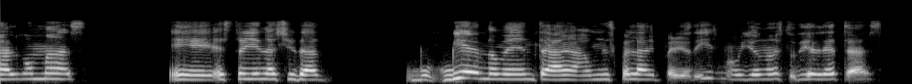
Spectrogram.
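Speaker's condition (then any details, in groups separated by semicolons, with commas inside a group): Cerebral palsy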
